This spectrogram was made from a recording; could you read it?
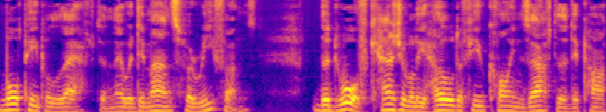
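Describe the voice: Someone gives a plain reading aloud here.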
